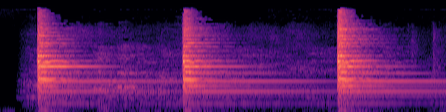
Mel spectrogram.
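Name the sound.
dinner gong being struck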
